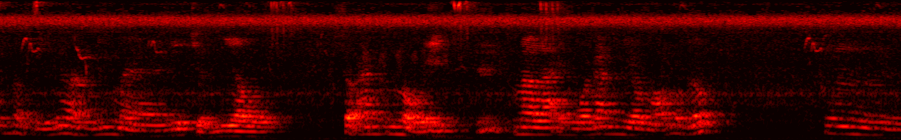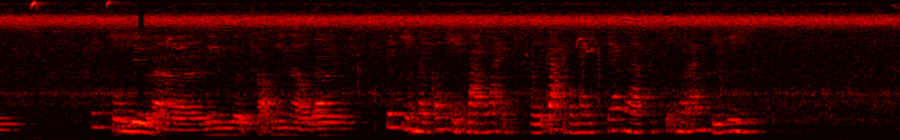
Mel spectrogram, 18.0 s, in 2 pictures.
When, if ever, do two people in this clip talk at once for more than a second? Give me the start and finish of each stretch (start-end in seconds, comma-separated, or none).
none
